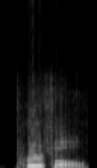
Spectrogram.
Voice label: "purfle", American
